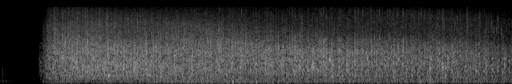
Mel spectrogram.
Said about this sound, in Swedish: Vänta, det är applåderna jag söker. Ni måste hålla ut här, vänta.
